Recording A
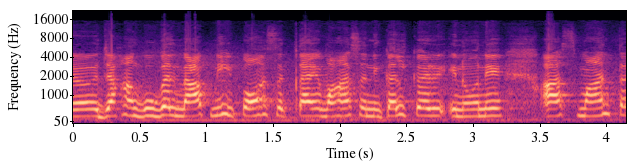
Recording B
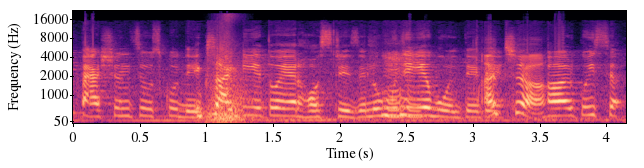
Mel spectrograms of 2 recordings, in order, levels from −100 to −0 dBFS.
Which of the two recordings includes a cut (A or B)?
B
